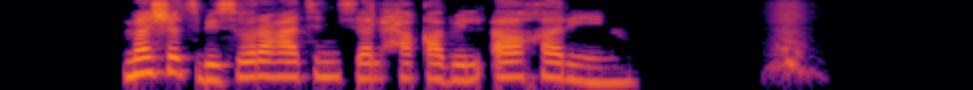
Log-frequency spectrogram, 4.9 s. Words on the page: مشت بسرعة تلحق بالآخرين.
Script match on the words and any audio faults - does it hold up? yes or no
no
